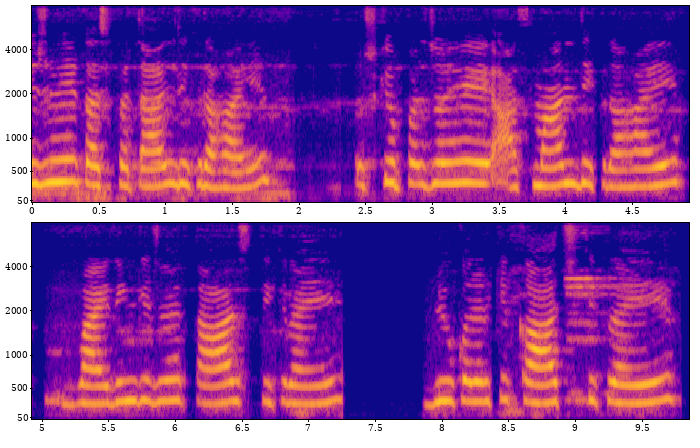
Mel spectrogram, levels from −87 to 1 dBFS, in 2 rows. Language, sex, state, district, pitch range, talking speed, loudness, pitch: Hindi, male, Bihar, Darbhanga, 275-310 Hz, 200 wpm, -17 LUFS, 295 Hz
